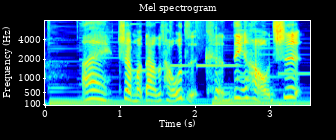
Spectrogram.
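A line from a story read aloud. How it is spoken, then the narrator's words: Old woman, smiling. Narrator (Chinese): 老婆婆笑着对老公公说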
